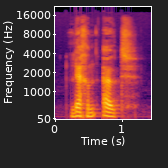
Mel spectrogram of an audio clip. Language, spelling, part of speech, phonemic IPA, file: Dutch, leggen uit, verb, /ˈlɛɣə(n) ˈœyt/, Nl-leggen uit.ogg
- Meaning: inflection of uitleggen: 1. plural present indicative 2. plural present subjunctive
